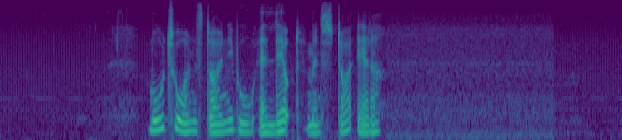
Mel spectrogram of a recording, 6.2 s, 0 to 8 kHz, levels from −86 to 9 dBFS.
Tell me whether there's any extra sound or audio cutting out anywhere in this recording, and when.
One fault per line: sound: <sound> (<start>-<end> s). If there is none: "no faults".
no faults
